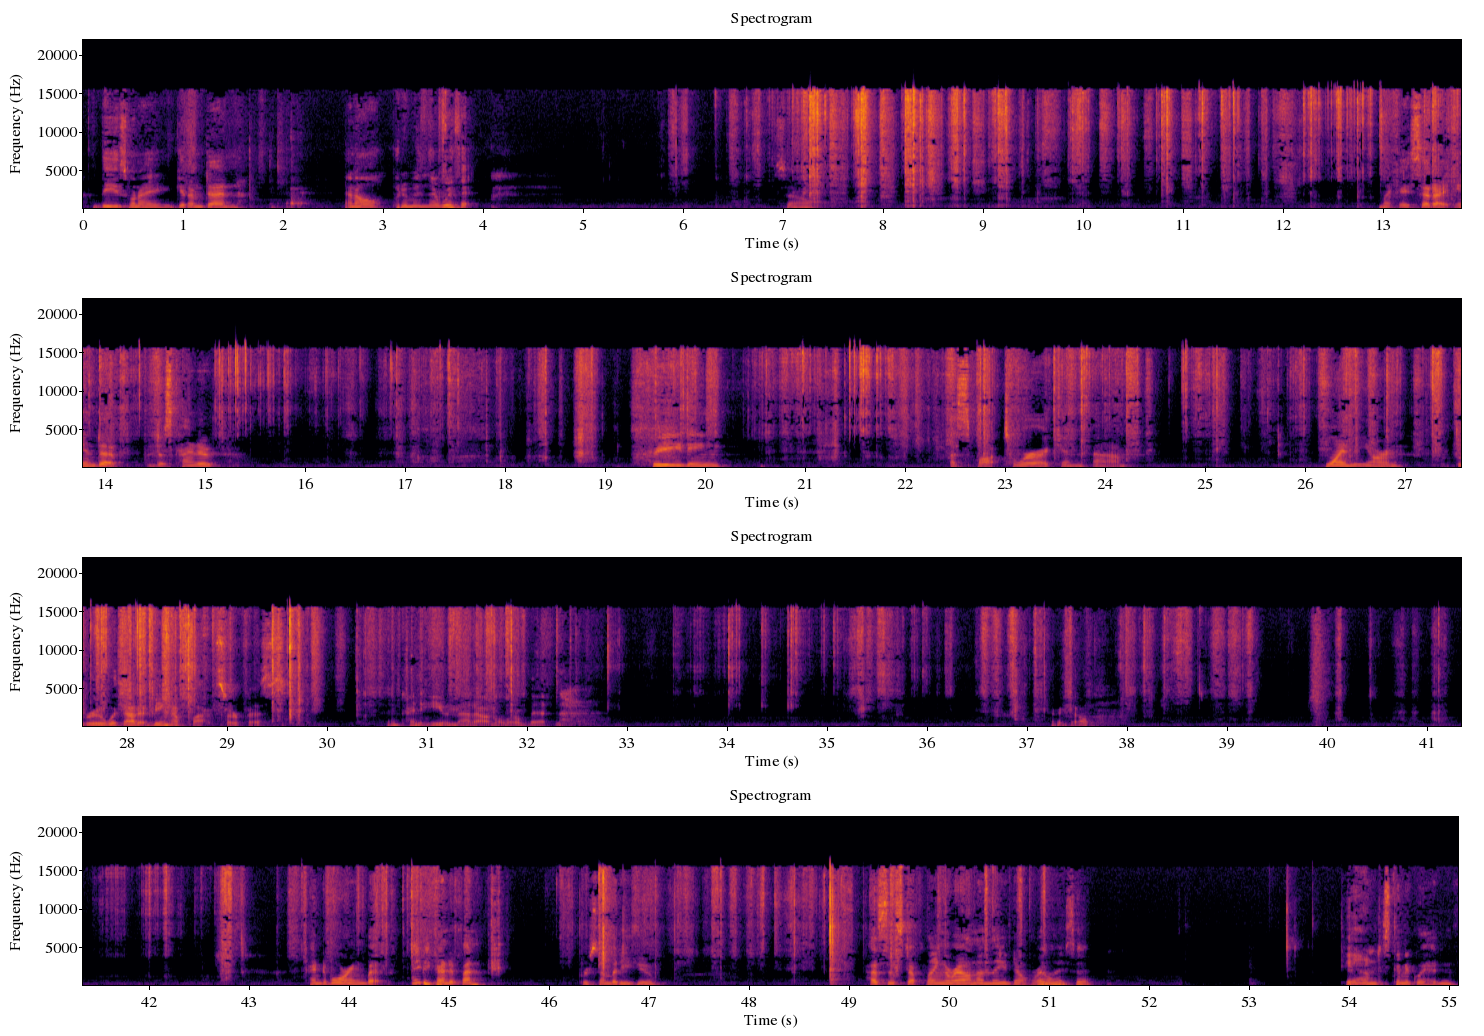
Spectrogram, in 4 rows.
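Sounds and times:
scissors cutting cardboard: 6.5 - 32.0.

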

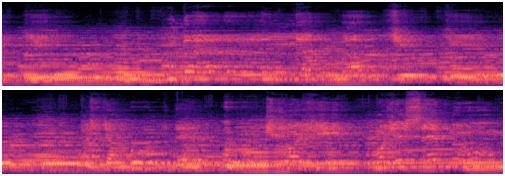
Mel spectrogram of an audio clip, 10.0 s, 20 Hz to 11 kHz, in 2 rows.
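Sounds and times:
fiddles playing folk music: 0.0 - 10.0.

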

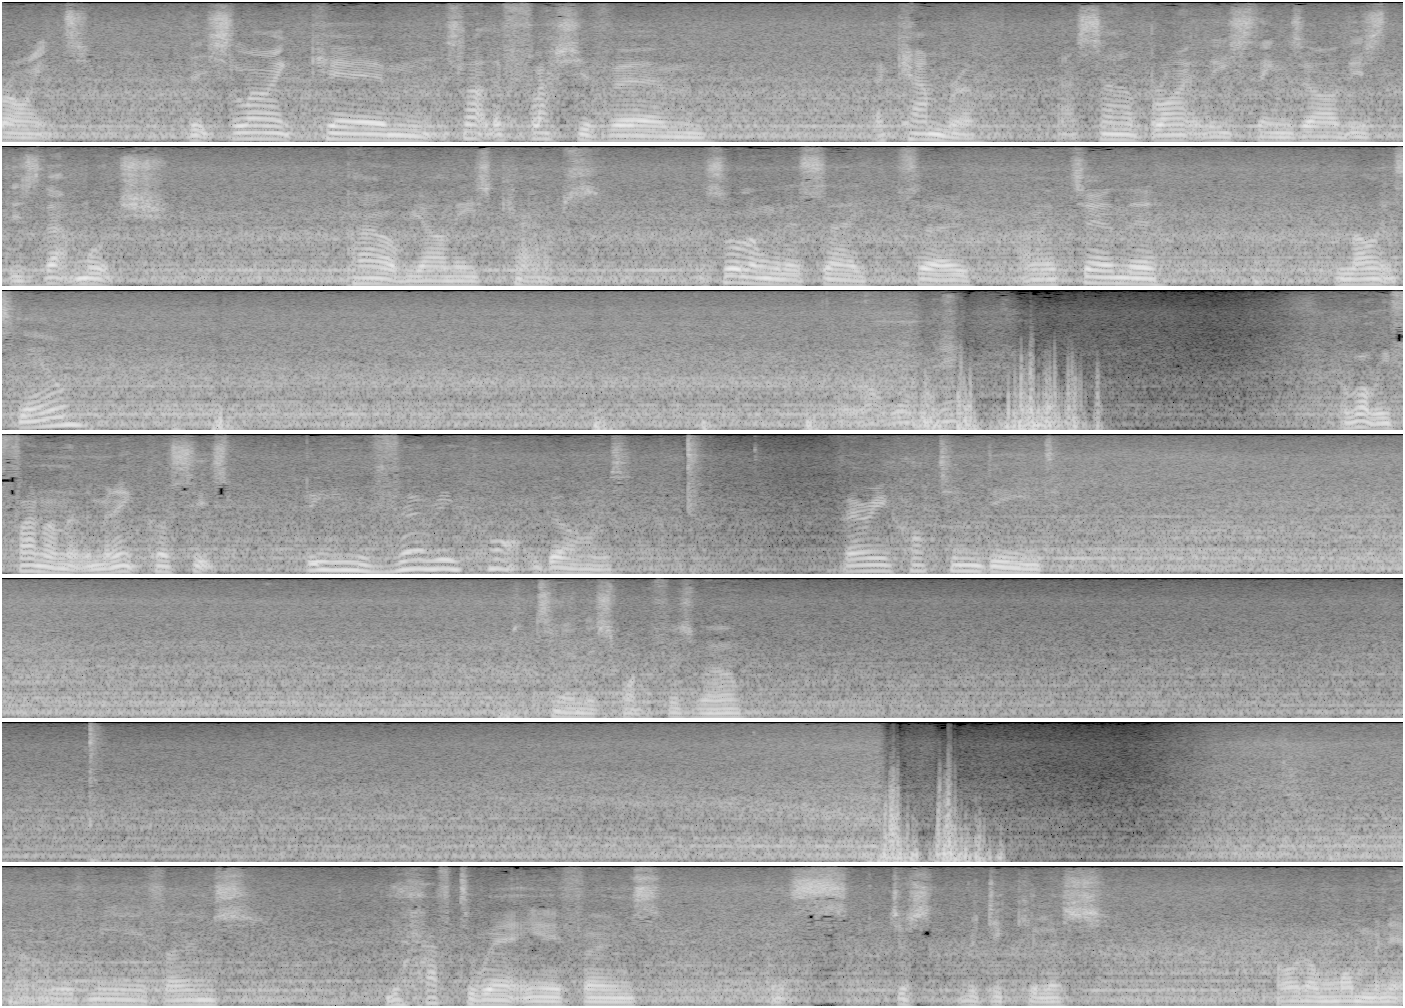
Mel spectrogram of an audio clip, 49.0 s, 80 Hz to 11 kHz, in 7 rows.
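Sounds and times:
electric fan running: 0.0 - 49.0
faint motor hum: 0.0 - 49.0.

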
